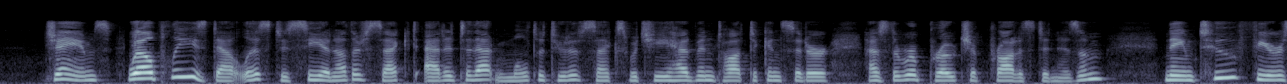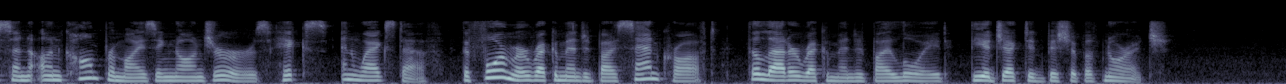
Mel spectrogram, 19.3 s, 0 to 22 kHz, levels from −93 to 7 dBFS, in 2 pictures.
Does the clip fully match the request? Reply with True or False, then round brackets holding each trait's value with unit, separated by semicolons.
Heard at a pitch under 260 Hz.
True (190 Hz)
